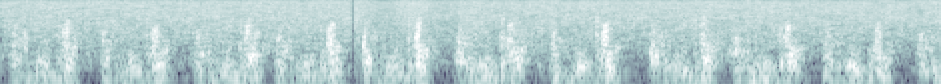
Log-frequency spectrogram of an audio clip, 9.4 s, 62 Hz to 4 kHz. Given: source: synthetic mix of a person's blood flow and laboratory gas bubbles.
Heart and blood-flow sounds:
Doppler ultrasound of blood flow; precordium
0.22-0.28 s: bubbles
From the record:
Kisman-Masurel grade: 112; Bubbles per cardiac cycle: 1 to 2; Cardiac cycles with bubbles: 1 to 10%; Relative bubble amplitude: moderate (0.250 to 0.450); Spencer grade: 1 (occasional bubble signal discernible with the cardiac motion signal, with majority of cardiac periods free of bubbles); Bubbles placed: anywhere in the cardiac cycle

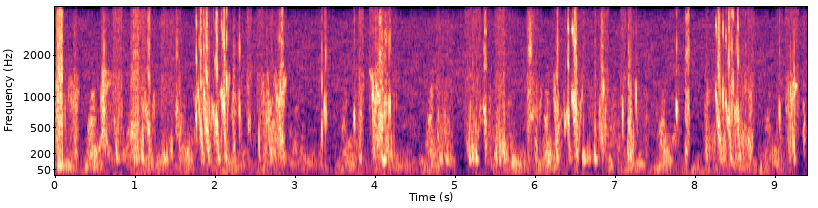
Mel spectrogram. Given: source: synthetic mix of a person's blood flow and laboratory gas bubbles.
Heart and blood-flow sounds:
Doppler ultrasound of blood flow; precordium
0.00-0.30 s: bubbles
0.55-1.26 s: bubbles
1.31-1.59 s: bubbles
1.72-2.34 s: bubbles
2.38-2.46 s: bubbles
2.51-2.90 s: bubbles
3.29-3.42 s: bubbles
3.71-3.86 s: bubbles
3.92-4.27 s: bubbles
4.75-4.98 s: bubbles
5.11-5.45 s: bubbles
5.47-5.76 s: bubbles
5.88-6.08 s: bubbles
6.20-6.92 s: bubbles
7.06-7.30 s: bubbles
7.74-7.81 s: bubbles
7.85-7.93 s: bubbles
8.11-8.75 s: bubbles
9.01-9.09 s: bubbles
9.12-9.29 s: bubbles
9.34-9.39 s: bubbles
From the record:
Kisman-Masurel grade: 332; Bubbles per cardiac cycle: rolling drumbeat, 9 or more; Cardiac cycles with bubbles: 50 to 99%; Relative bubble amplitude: moderate (0.250 to 0.450); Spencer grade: 3 (all of the cardiac periods contain showers or single bubble signals, but not dominating or overriding the cardiac motion signals); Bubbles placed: only in the low amplitude regions of the cardiac cycle

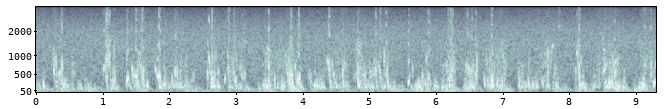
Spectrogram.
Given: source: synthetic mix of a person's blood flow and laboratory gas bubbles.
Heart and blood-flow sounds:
Doppler ultrasound of blood flow; precordium
0.00-0.02 s: bubbles
0.07-0.16 s: bubbles
0.22-0.61 s: bubbles
0.97-1.22 s: bubbles
1.31-1.69 s: bubbles
1.75-2.38 s: bubbles
2.54-3.15 s: bubbles
3.40-4.00 s: bubbles
4.06-4.72 s: bubbles
4.75-5.32 s: bubbles
5.55-5.67 s: bubbles
5.76-5.94 s: bubbles
6.07-6.31 s: bubbles
6.41-6.65 s: bubbles
6.69-7.07 s: bubbles
7.19-7.88 s: bubbles
8.05-8.25 s: bubbles
8.33-8.88 s: bubbles
9.05-9.31 s: bubbles
From the record:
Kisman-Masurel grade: 343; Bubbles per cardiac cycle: rolling drumbeat, 9 or more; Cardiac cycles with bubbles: 100%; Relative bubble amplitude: loud (0.450 to 0.775); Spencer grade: 3 (all of the cardiac periods contain showers or single bubble signals, but not dominating or overriding the cardiac motion signals); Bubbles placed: anywhere in the cardiac cycle

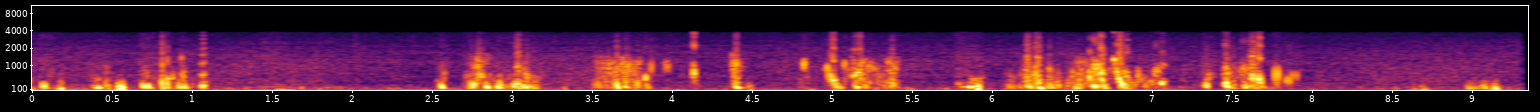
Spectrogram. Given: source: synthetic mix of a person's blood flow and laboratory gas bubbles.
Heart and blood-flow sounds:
Doppler ultrasound of blood flow; subclavian vein
0.00-0.17 s: bubbles
0.42-0.55 s: bubbles
0.70-1.04 s: bubbles
1.08-1.16 s: bubbles
2.56-2.66 s: bubbles
2.74-3.24 s: bubbles
3.54-3.95 s: bubbles
3.98-4.04 s: bubbles
4.13-4.22 s: bubbles
4.40-4.51 s: bubbles
4.83-4.91 s: bubbles
4.99-5.47 s: bubbles
5.81-6.00 s: bubbles
6.12-7.14 s: bubbles
7.35-7.44 s: bubbles
7.46-7.98 s: bubbles
From the record:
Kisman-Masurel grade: 233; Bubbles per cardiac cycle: several, 3 to 8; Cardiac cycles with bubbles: 50 to 99%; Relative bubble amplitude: loud (0.450 to 0.775); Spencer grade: 3 (all of the cardiac periods contain showers or single bubble signals, but not dominating or overriding the cardiac motion signals); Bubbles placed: anywhere in the cardiac cycle

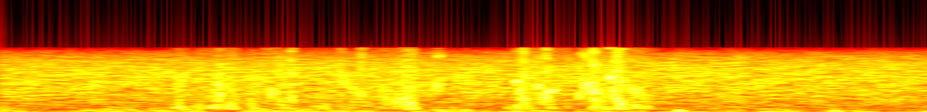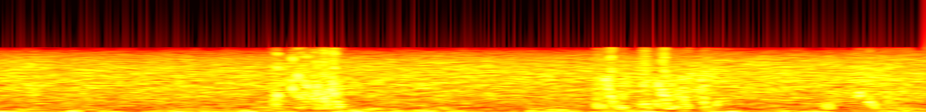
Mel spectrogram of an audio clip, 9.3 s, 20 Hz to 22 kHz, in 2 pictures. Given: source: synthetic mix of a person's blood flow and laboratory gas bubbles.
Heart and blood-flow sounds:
Doppler ultrasound of blood flow; precordium
0.85-1.50 s: bubbles
1.54-2.23 s: bubbles
2.51-3.30 s: bubbles
5.98-6.42 s: bubbles
7.58-8.30 s: bubbles
8.72-8.86 s: bubbles
8.88-9.21 s: bubbles
From the record:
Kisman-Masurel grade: 333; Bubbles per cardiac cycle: rolling drumbeat, 9 or more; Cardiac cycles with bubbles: 50 to 99%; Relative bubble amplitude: loud (0.450 to 0.775); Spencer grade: 3 (all of the cardiac periods contain showers or single bubble signals, but not dominating or overriding the cardiac motion signals); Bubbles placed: anywhere in the cardiac cycle

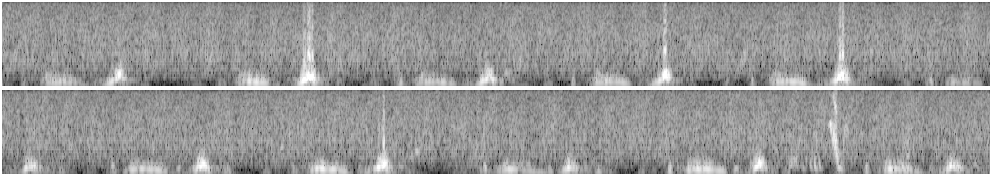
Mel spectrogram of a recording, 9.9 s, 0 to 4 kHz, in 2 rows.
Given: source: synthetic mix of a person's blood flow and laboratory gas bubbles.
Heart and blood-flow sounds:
Doppler ultrasound of blood flow; precordium
8.86-9.18 s: bubbles
9.41-9.53 s: bubbles
From the record:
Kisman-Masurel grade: 221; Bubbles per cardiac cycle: several, 3 to 8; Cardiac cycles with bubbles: 10 to 50%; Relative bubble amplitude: barely perceptible (0.100 to 0.250); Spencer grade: 2 (many but less than half of the cardiac periods contain bubble signals, singularly or in groups); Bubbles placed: only in the low amplitude regions of the cardiac cycle

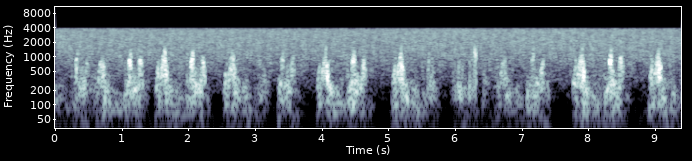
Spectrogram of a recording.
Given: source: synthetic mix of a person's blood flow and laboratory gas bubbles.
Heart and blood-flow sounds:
Doppler ultrasound of blood flow; precordium
5.97-6.15 s: bubbles
6.18-6.33 s: bubbles
From the record:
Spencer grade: 1 (occasional bubble signal discernible with the cardiac motion signal, with majority of cardiac periods free of bubbles); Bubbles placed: only in the low amplitude regions of the cardiac cycle

